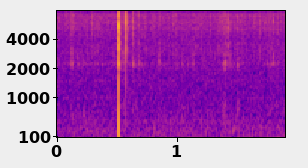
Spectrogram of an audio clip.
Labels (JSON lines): {"label": "ambient", "recorder": "HydroMoth"}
